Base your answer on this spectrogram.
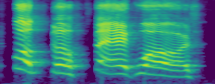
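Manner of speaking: very high, loud put-on voice, dragged out. Doing a bit about the Jaguars in Chibo voice. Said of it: "Let me talk in my Chibo voice".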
